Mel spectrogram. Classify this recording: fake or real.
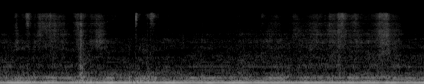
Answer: fake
